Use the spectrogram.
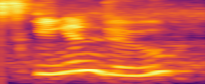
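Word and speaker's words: sgian: And this one I can pronounce. It's Scian, which means black knife, and it's commonly used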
